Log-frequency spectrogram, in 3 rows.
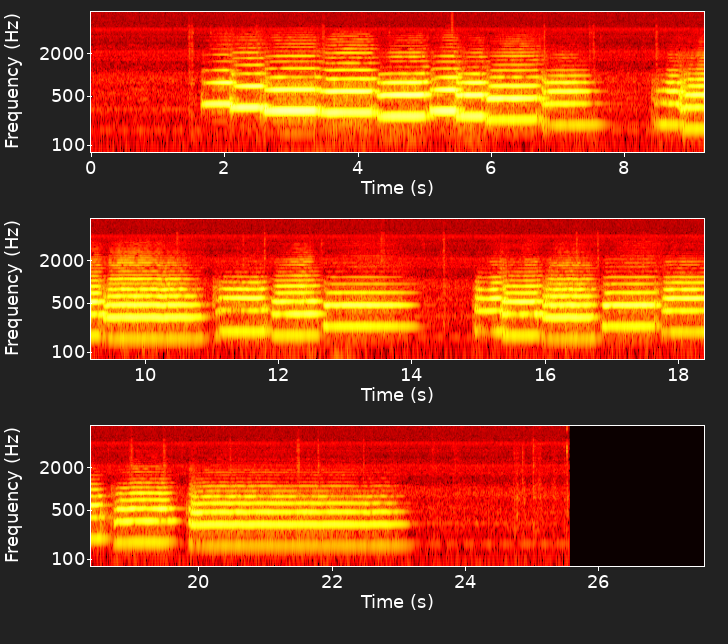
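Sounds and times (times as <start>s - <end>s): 
horn: 1.6s - 14.2s, 14.9s - 23.3s.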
